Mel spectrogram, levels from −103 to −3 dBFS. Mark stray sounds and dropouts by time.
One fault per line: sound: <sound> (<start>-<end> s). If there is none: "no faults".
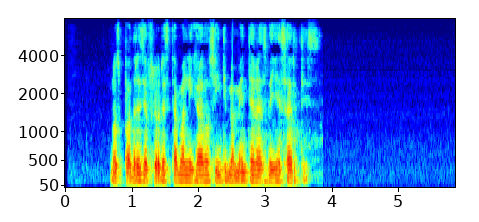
no faults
